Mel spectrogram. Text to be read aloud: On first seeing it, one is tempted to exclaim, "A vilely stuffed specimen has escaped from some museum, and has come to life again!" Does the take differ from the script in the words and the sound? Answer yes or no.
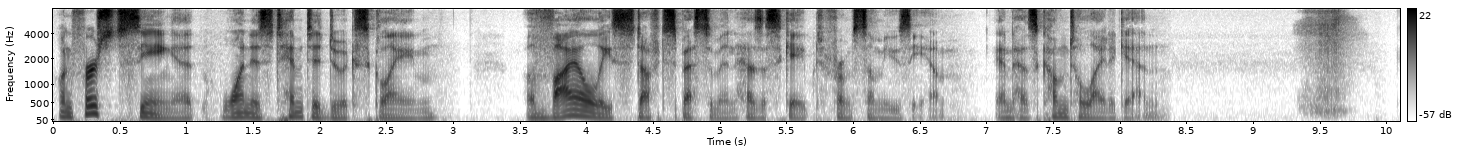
yes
